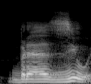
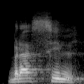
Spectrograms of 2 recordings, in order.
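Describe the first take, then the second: First: The middle consonant is a voiced z sound. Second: The middle consonant is a voiceless s sound. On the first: "a pronúncia correta de Brasil" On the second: "como se fosse dois S's"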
